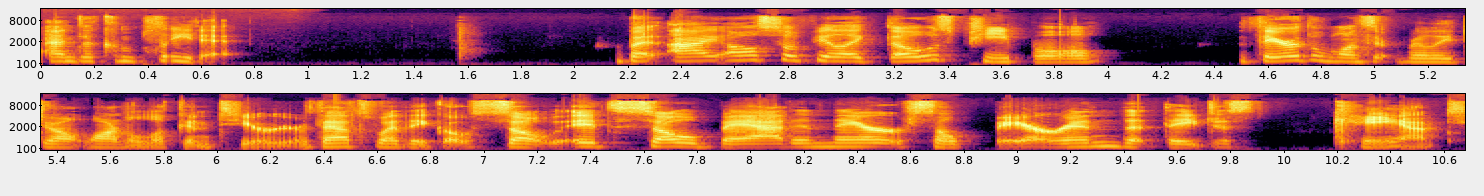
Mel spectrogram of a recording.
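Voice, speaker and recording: A woman with a bright, sharp tone and fairly high pitch, ordinary pitch variation, a moderate pace, and a dry, close sound with no echo over a quiet background. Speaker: podcast host. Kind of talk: casual podcast conversation.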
